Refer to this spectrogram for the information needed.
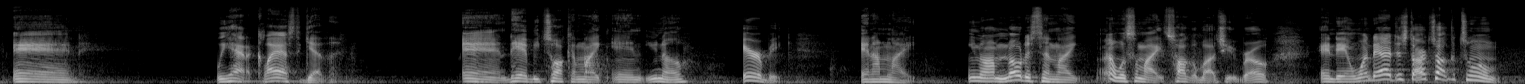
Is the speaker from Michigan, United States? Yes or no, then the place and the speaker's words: yes; Flint, Michigan, United States; moved away as an adult; now in Houston, United States; I'm from Flint, Michigan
